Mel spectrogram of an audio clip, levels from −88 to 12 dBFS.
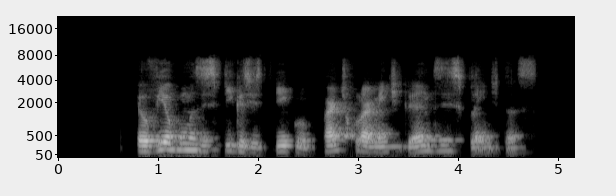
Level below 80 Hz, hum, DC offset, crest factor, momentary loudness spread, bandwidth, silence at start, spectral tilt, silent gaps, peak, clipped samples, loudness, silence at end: -70 dBFS; none; under 0.1%; 20 dB; 11 LU; 7.8 kHz; 0.8 s; -5.5 dB/octave; 2.61-2.65 s; -8 dBFS; under 0.1%; -27 LUFS; 0.4 s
